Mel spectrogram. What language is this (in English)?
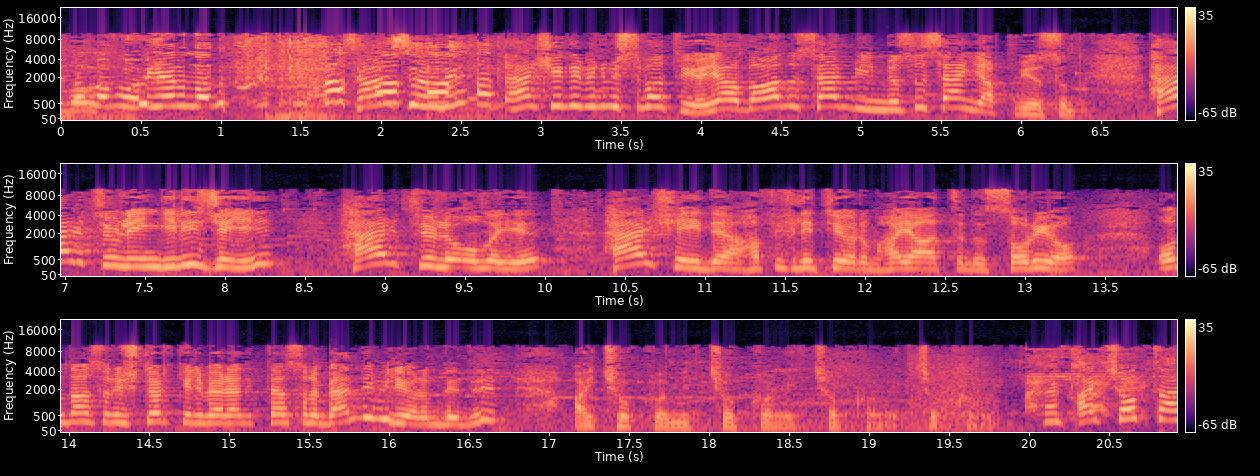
Turkish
